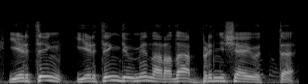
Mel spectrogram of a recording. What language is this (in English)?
Kazakh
